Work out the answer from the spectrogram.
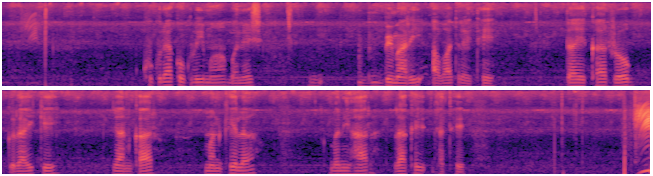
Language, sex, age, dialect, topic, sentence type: Chhattisgarhi, male, 25-30, Eastern, agriculture, statement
